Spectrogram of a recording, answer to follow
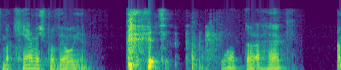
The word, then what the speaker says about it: McCamish: this chain this like changed my life it's mccamish pavilion what the heck i mean something you've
